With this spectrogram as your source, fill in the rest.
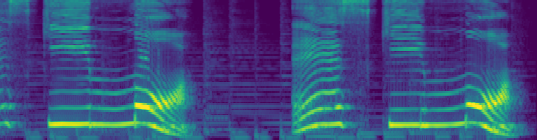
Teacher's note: більше чутно звук о над третім голосним ставимо наголос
